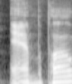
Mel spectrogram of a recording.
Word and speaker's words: Ambipom: Now, how do you pronounce that Ambipom. one? Ambipom? Because it's like ambidextrous.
